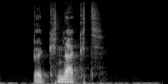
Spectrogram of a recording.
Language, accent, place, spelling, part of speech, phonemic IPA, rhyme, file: German, Germany, Berlin, beknackt, adjective, /bəˈknakt/, -akt, De-beknackt.ogg
- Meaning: daft, idiotic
